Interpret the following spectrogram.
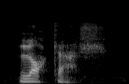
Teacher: And again we emphasize that first syllable.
